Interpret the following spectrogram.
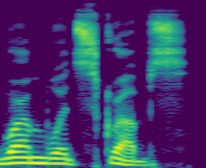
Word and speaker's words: Wormwood Scrubs: Wormwood Scrubbs is pronounced Wormwood Scrubs.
